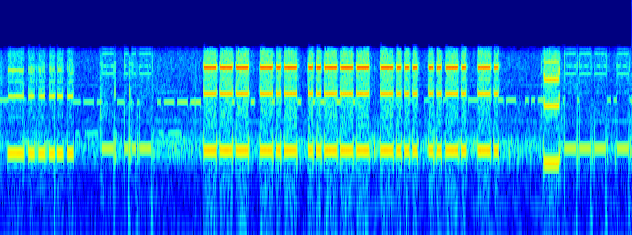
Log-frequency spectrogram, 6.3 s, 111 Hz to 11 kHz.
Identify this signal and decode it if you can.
Morse code, heard as a keyed tone, about 30 wpm, 2950 Hz, with noise. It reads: OK2BFN
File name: truSDX / NZ contest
